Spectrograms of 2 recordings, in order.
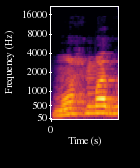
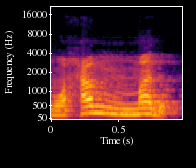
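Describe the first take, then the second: First: The middle m is short and light. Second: The middle m is doubled and pressed hard. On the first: The speaker calls it wrong. "मोहम्मद नहीं पढ़ते" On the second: The speaker calls it right. "बल्कि मोहम्मद"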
